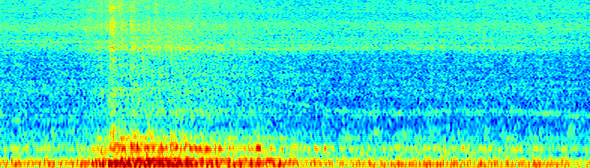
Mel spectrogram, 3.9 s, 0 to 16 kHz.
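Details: High-mileage Chevrolet Express/GMC Savana V8 work van: a quick blip, then a deep lumpy idle stumbling unevenly instead of a smooth burble, like one cylinder not firing. Engine misfire.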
